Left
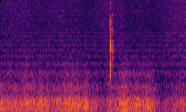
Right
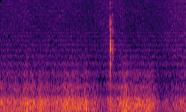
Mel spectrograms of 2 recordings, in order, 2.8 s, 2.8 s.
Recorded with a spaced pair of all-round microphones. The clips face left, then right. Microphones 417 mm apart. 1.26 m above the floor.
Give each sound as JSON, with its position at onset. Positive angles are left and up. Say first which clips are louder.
{"t": 1.6, "sound": "a finger snap", "louder": "right 1 dB", "side_deg": 70}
